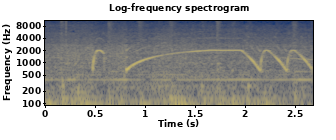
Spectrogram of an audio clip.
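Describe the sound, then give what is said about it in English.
An ambulance siren sounds loud, a long rising wail that shifts into quicker repeating whoops, over a steady engine drone and road rumble as the ambulance speeds down the road. “The ambulance speeds down the road.”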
